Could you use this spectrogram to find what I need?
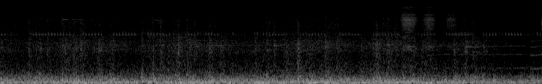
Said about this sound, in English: Pause for this train.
